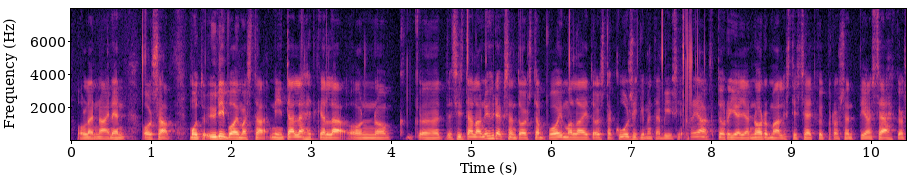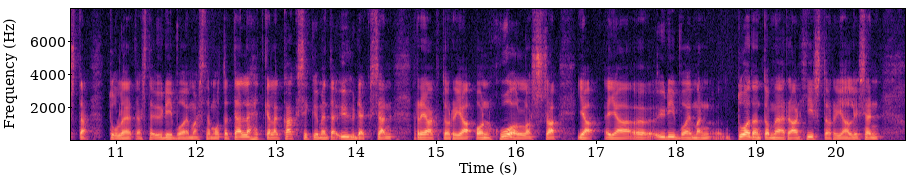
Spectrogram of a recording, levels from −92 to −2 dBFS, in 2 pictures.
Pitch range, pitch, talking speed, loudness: 90-110 Hz, 95 Hz, 105 wpm, -23 LUFS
